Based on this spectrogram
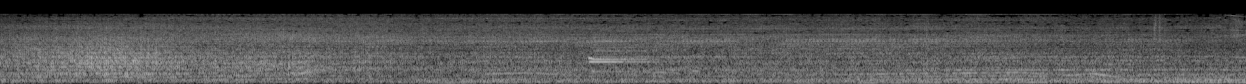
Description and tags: RC helicopter in the middle of a city
A recording from a Canon Optura Xi of a RC helicopter flying in a city plaza.
ambience, rc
